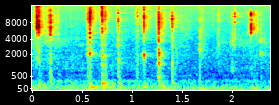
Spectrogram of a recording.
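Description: Faint typing on a computer keyboard: about a dozen light, uneven keystrokes in two seconds.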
